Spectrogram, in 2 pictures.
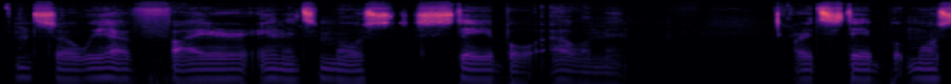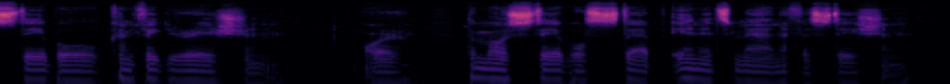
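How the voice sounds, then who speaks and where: Quiet and very slow, the delivery keeps a fairly even intonation. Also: man, very deep, low pitch for a man. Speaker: tarot reader. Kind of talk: tarot reading. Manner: halting.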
